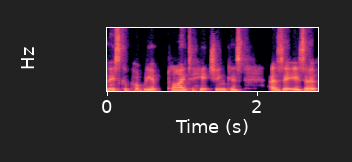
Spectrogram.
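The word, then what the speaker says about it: Hiz: Hitchin has a river running through it, the Hitch, spelled H-I-C, I believe, pronounced Hitch.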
